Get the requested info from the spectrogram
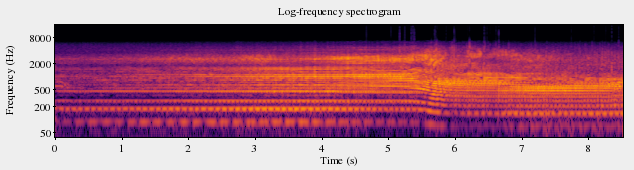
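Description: A 200 cc motorcycle at full throttle approaching at speed, growing steadily louder, then passing close by about five and a half seconds in, its engine note dropping sharply in pitch as it goes past.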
